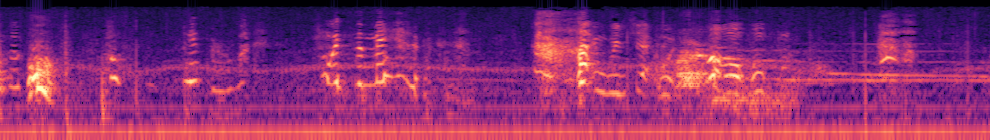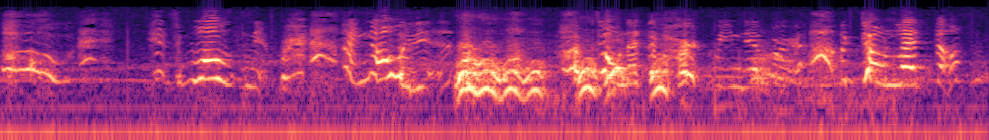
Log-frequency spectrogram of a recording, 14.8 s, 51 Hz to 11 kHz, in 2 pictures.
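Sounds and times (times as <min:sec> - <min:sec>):
low steady hum: 0:00.0 - 0:14.8
dog barking and yipping: 0:05.0 - 0:06.8, 0:10.2 - 0:14.8.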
